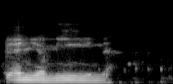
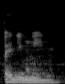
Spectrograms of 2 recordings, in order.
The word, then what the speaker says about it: Benyamin: the little guy once Benyamin Benyamin sorry Benyamin we're pronouncing things correctly now I think Cal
